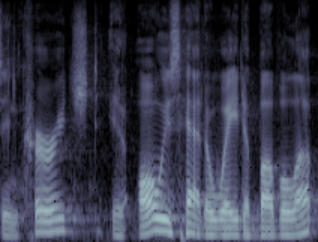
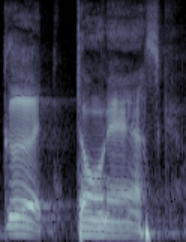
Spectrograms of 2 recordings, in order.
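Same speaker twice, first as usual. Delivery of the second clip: Tony Owen voice; 2 semitones lower, 3 dB louder, much slower than usual. Retold or imitated. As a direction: drawl it out like a Chicago boss closing the subject. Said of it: "he talked like this".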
